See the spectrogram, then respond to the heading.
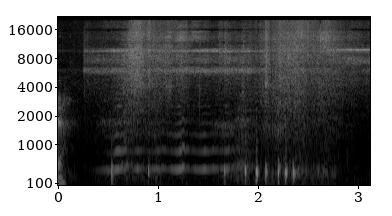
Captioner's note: mosquitoes whine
